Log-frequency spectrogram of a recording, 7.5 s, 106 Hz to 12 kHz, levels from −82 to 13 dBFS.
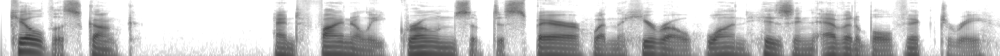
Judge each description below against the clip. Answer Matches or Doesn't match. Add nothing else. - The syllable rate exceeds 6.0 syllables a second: Doesn't match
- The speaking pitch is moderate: Doesn't match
